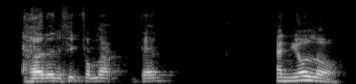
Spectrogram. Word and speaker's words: Zaniolo: signing Roma forward Nicolo Zaniolo. If I'm pronouncing that right, I apologise. The Roma player. Heard anything from that, Ben? Zaniolo is the correct pronunciation, and I actually used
